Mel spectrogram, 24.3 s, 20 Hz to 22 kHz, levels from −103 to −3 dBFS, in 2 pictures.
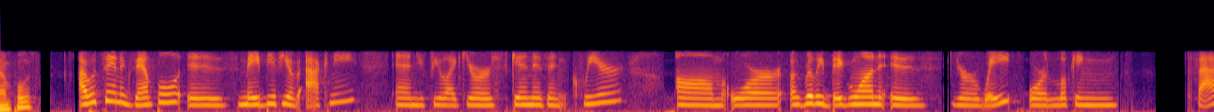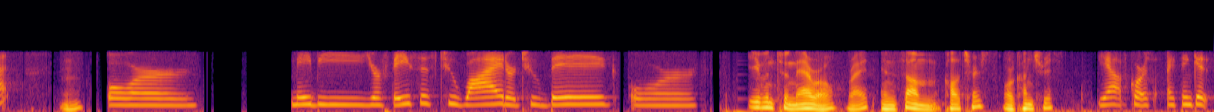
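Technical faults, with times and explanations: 0.52–0.64, 6.64–6.76, 11.32–11.84, 13.12–13.2, 14.26–15.06 and 19.26–19.64 s: comfort noise in place of the background. In each pause the real background gives way to smoother synthetic noise. It appears at 6.64 s, after "your skin isn't clear" and before "um or a really", and last at 19.26 s, after "or too big or". This is likely from discontinuous transmission. The level shifts by about -4, +3, -11, +3 and -6 dB in turn.
19.52–19.64 s: burst of packet loss. A fill of about 97 ms stretches the last sound and fades it out, then the sound resumes with about 100 ms missing, just before "even too narrow right".
22.88–23.12 s: sound chopped by the voice detector. After "some cultures or countries", about 140 ms is replaced by comfort noise, likely because the detector switched off and on again, leaving holes in the sound. Across the clip the band stops at 4 kHz, as expected from a G.711 call path.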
